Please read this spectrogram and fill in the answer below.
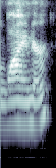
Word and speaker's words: Weiner: When I went to college, I changed the pronunciation to Weiner, Weiner. It's Einer.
